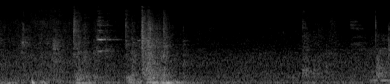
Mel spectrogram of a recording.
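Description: A door slides shut at home, giving a few soft, brief scrapes and knocks, quiet overall.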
